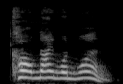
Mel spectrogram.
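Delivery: shouted. A narrator's reading. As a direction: shout for help across the room. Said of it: "Irene shouted".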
